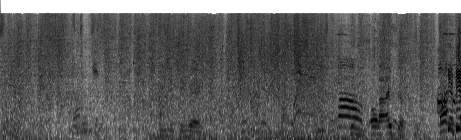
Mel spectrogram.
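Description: Game spell effects and blows clash in a busy battle.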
